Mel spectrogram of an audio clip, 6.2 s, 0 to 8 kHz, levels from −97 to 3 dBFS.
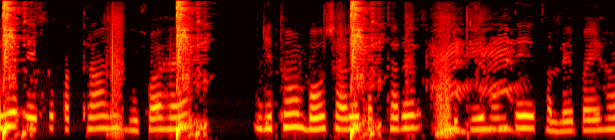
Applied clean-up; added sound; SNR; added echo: classical method spectral subtraction.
